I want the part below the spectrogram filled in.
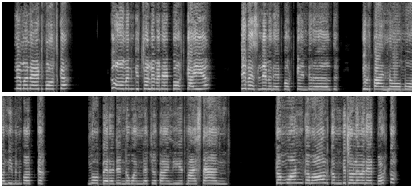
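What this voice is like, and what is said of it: Screamed sales pitch, put-on accent. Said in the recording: “maybe an accent for dramatic flair. And so what do I start screaming?”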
